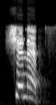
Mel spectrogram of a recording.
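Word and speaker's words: Schnapps: इट is Christmas day Tommy, we have शेनेप्स। अब इसका pronunciation क्या होता है, शेनेप्स, ठीक है।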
